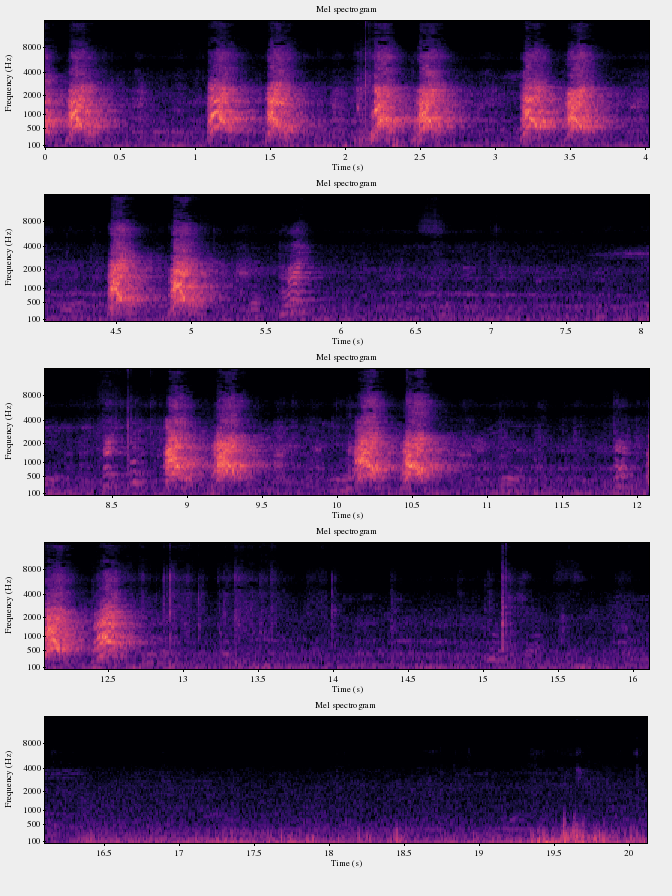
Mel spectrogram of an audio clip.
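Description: Dog barking on command during a training session, sharp loud barks in rapid clusters of three to five, with pauses between groups and a low rumble of background noise.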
